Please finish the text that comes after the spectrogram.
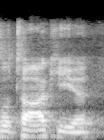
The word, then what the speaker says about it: Latakia: He said it's technically should be pronounced Latakia. So that's probably the way it's meant to be. I say Latakia.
